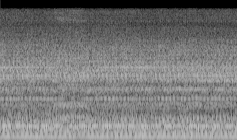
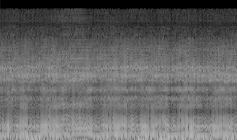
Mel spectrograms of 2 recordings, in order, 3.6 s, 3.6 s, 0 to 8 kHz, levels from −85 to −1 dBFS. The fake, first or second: second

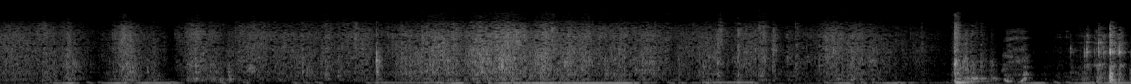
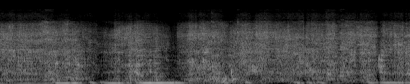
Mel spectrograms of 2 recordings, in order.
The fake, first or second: second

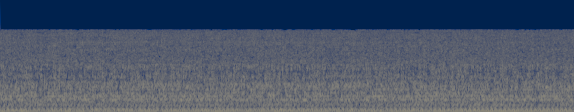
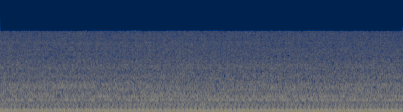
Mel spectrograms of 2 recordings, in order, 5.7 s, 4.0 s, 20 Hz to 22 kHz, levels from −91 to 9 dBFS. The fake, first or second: first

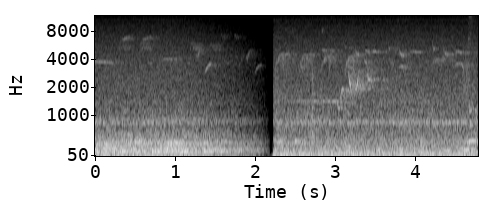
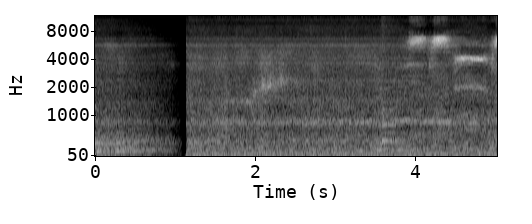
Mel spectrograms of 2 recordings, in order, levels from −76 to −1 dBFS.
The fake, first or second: second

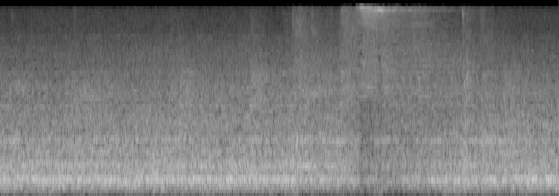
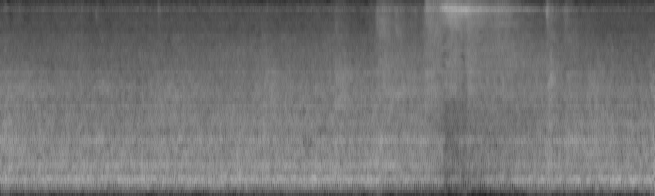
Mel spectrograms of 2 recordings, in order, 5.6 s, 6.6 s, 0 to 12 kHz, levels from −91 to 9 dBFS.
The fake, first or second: second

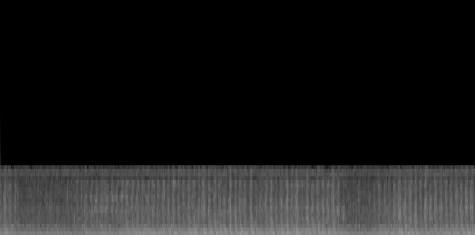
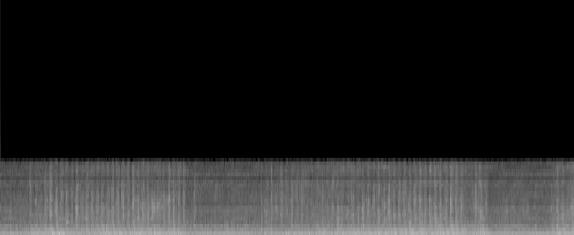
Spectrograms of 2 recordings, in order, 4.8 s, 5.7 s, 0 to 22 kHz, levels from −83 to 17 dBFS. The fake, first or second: second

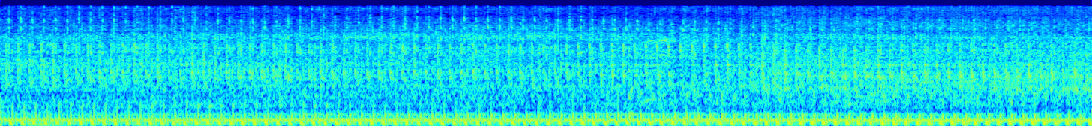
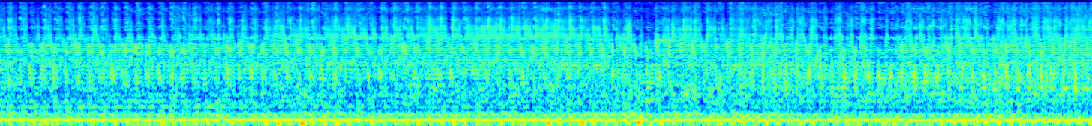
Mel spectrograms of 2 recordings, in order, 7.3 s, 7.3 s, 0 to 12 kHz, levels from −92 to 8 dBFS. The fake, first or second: second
